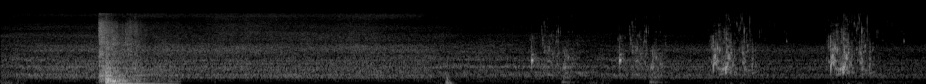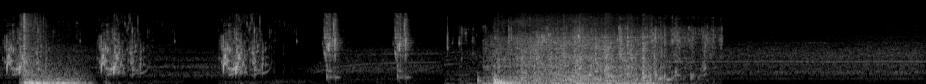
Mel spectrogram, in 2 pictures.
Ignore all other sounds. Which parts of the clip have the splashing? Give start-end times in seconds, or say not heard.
5.3-16.5.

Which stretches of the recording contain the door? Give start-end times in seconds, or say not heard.
0.9-1.8, 9.4-10.2, 14.1-15.9.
